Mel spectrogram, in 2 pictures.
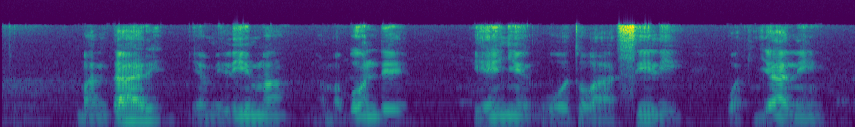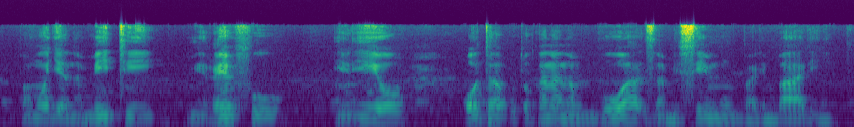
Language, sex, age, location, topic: Swahili, male, 25-35, Dar es Salaam, agriculture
